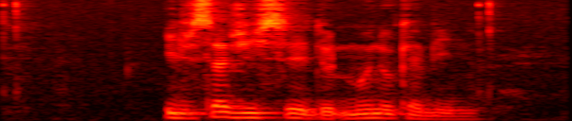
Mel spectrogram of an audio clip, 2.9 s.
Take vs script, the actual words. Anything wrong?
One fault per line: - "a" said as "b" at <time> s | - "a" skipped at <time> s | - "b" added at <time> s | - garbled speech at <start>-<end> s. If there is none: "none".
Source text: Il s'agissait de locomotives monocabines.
- "locomotives" skipped at 1.7 s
